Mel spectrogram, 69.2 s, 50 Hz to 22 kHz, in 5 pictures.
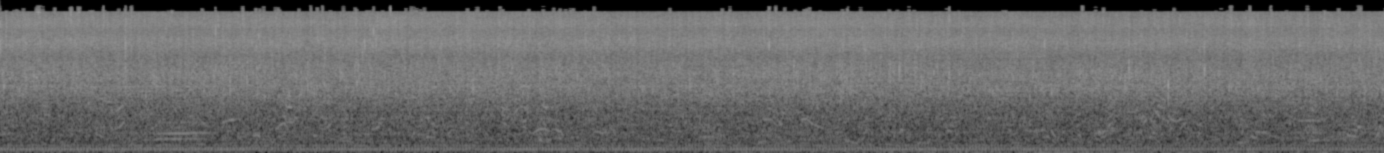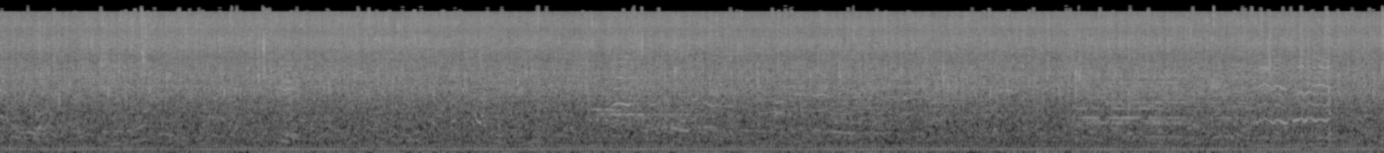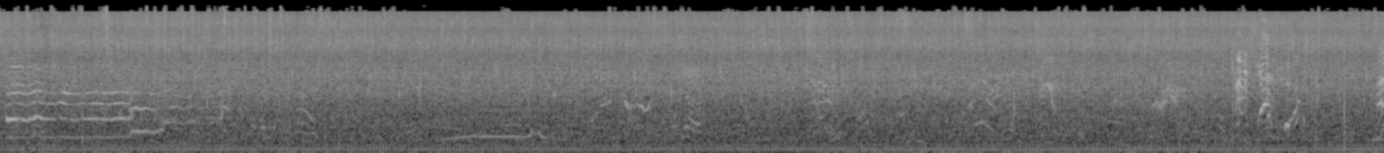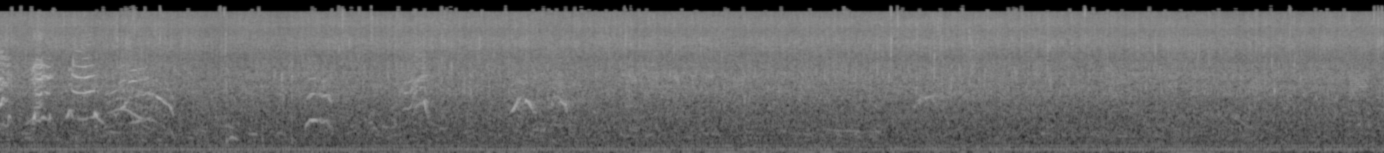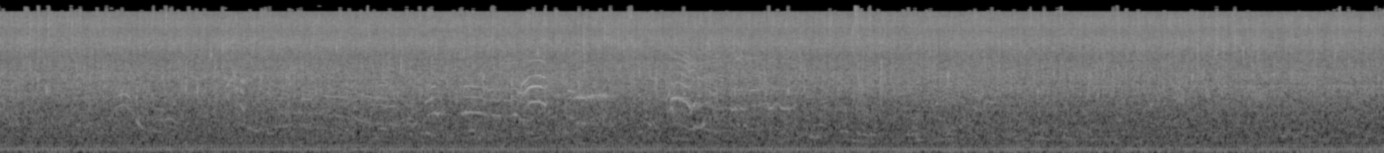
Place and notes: W 40th St, New York, NY, USA - Josephine Shaw Lowell Memorial Fountain
Sounds of water and kids running around the Josephine Shaw Lowell Memorial Fountain, Bryant Park.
